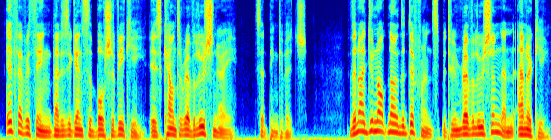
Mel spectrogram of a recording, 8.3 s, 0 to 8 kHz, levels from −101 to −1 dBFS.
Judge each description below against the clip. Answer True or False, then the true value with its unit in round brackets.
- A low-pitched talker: True (115 Hz)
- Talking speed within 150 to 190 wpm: True (165 wpm)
